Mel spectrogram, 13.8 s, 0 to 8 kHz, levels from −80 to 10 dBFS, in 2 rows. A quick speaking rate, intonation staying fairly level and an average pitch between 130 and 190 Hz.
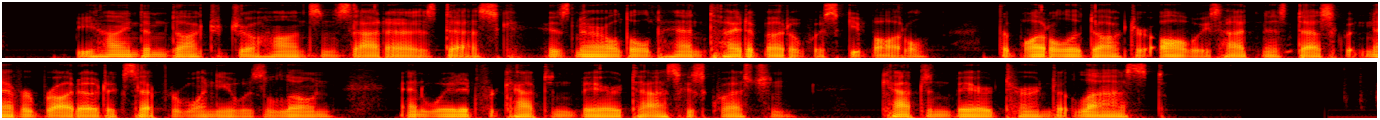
No: fast, 215 wpm; narrow, 1.2 semitones; very low, 85 Hz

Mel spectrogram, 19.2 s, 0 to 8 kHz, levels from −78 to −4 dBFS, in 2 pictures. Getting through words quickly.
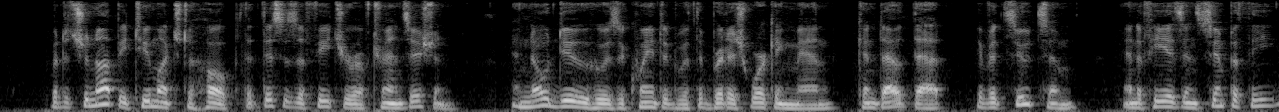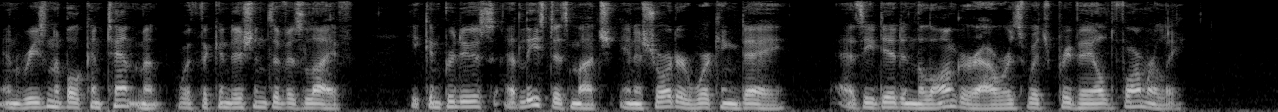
Yes: fast, 220 wpm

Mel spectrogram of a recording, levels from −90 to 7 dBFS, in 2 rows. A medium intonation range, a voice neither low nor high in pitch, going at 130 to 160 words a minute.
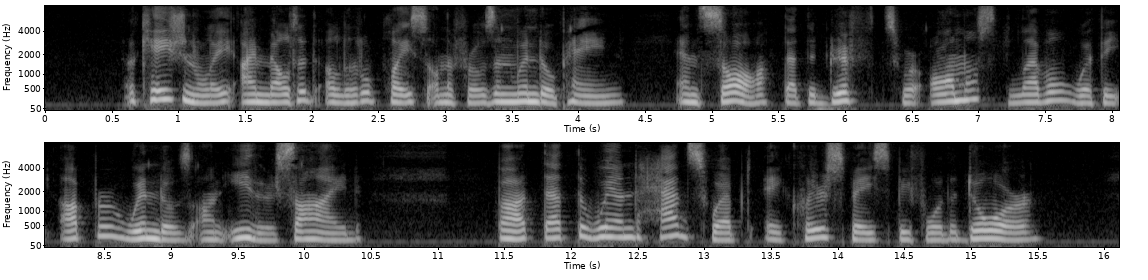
Yes: average, 3.3 semitones; medium, 175 Hz; average, 140 wpm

